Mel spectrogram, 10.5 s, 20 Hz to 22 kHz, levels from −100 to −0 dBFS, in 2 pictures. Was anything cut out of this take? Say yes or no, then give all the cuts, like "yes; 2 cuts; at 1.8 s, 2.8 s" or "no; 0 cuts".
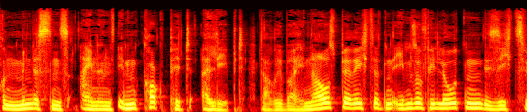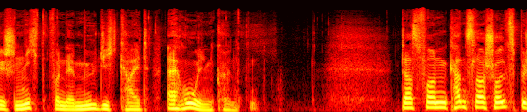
yes; 7 cuts; at 1.1 s, 2.5 s, 4.2 s, 4.8 s, 5.4 s, 5.8 s, 6.9 s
